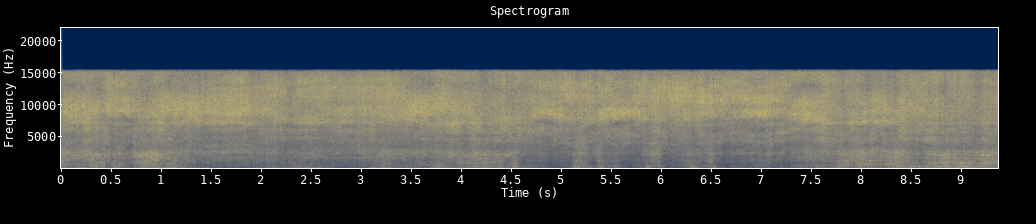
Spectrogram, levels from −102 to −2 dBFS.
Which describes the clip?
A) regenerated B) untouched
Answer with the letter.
A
